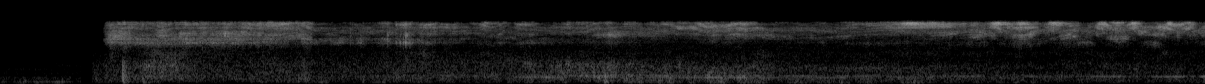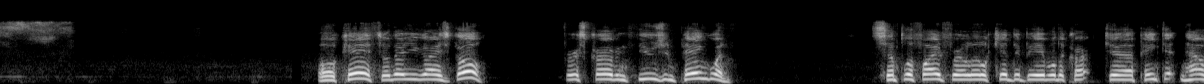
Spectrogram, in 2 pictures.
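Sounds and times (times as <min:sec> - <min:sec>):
aerosol spray can hissing: 0:01.0 - 0:12.8.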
